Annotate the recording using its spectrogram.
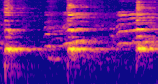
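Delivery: high rising beep tones; beep imitation. Describing the studio countdown, high beeps.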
